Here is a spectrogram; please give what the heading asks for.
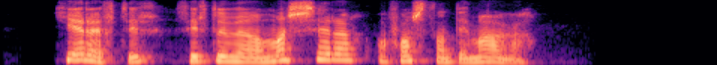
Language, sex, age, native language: Icelandic, female, 60-69, Icelandic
